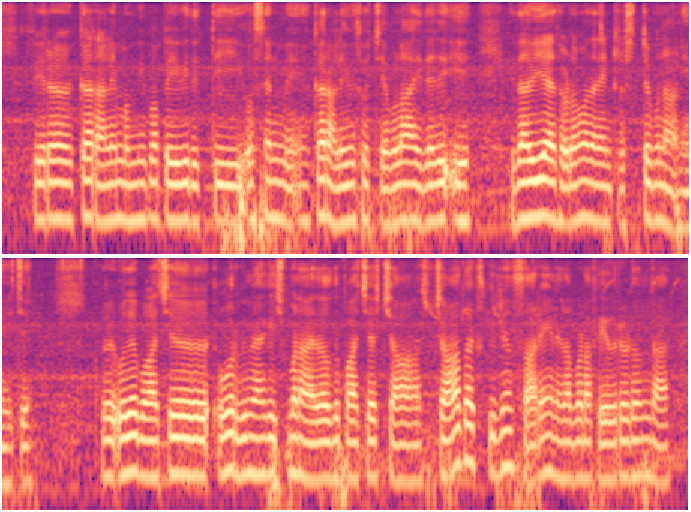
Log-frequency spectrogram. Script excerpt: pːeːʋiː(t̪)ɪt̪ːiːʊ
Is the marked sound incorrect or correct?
incorrect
